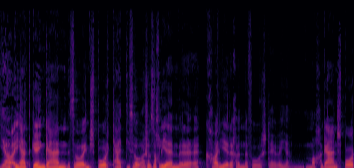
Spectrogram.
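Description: A man uses a normal speaking voice at a medium pitch with ordinary pitch variation and a moderate pace, on a very clean recording with a silent background. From Switzerland, near Bern (Münsingen). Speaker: marketing manager, former Eurovision delegation lead. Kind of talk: live interview before audience.

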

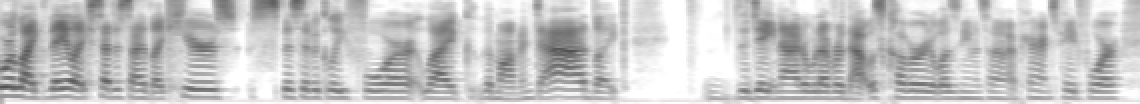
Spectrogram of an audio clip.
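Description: Medium pitch from a woman, fairly quick and monotone with flat intonation, in a very clean recording with a silent background. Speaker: education worker and blog writer. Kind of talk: casual interview chat.

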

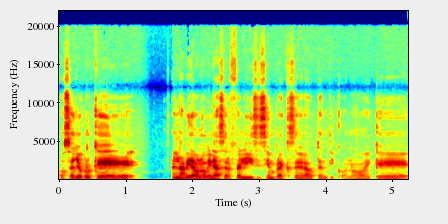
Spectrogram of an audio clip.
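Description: At a moderate pace, a man talks with a fairly low pitch in a normal speaking voice. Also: ordinary pitch variation. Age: 30s. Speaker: communication student and nightclub co-owner. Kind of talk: casual interview testimony.

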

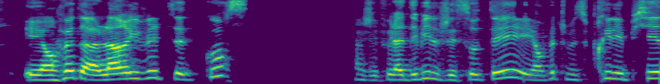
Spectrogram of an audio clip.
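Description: At a fairly quick pace, a woman speaks at medium pitch with ordinary pitch variation, recorded dry and close with no echo. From Paris region, France. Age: 30s. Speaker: firefighter and amateur triathlete. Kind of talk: casual interview chat.

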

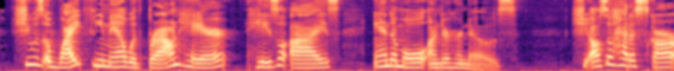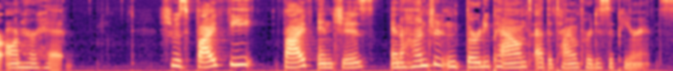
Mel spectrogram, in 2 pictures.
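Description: A woman with a plain, everyday voice talks at a medium pitch and a moderate pace. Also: lively intonation. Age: 20s. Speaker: true crime podcaster. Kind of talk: true crime narration. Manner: casual, conversational.

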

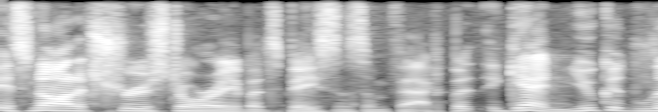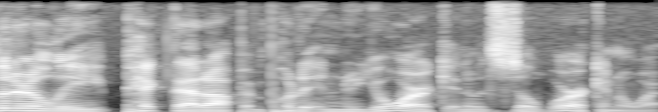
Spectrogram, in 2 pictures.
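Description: Very fast and with hardly any pauses, a man with an American accent speaks at medium pitch with ordinary pitch variation. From Boston, Massachusetts. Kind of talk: casual chat.

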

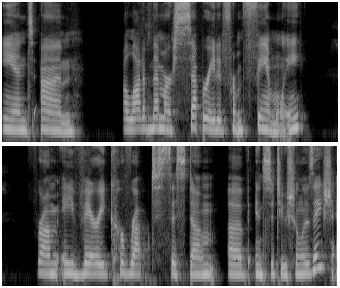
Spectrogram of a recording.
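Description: On a very clean recording with a silent background, a woman with an American accent and a normal speaking voice talks at a moderate pace, her medium pitch for a woman carrying fairly even intonation and very even loudness. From Michigan, Metro Detroit. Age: 20s. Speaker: nonprofit worker. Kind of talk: casual chat.

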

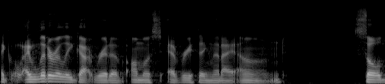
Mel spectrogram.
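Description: With an American accent, a man uses an ordinary speaking voice at a fairly quick pace and fairly even intonation, on a very clean recording with a silent background. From Atlanta, Georgia, US. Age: 30s. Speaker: nomad living in an RV. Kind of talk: casual chat.

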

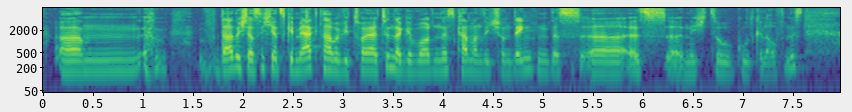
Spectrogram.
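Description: Words come with hardly any pauses. The overall speed is fairly slow. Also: man, fairly high pitch for a man, fairly even intonation. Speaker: podcast co-host. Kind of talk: casual chat.

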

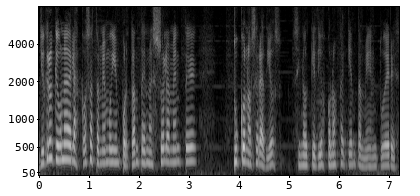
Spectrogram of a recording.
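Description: With lively intonation and a moderate pace, a woman speaks in a fairly high voice. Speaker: church member. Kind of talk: testimony.

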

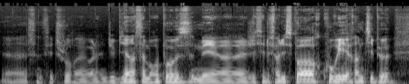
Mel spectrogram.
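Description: With a plain, everyday voice, a man speaks at a moderate pace and fairly low pitch, with fairly even intonation and hardly any pauses, in a very clean recording with a silent background. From Paris region, France. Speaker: pastor and theology author. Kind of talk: casual theological discussion.

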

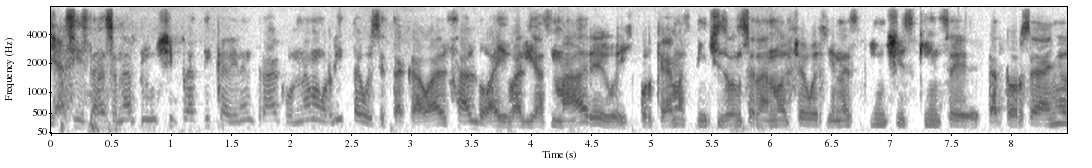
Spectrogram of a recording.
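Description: In a northern Mexican accent, a man talks at a fairly quick pace. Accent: northern Mexican (Monterrey). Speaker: podcast caller. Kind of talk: casual chat. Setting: remote call.

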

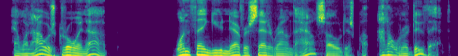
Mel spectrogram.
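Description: Over a silent background in a very clean recording, a man with a Southern US accent talks at a fairly quick pace, his fairly low voice dark and mellow in tone, with lively intonation. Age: 60s. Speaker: ministry guest, Gideons member. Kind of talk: testimony, interview.

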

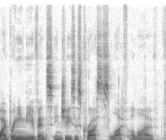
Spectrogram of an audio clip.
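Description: Medium-pitched man with an Australian accent at a moderate pace, on a very clean recording with a silent background. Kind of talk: monologue reading listener feedback. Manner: warm, earnest, conversational.

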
